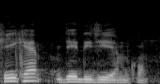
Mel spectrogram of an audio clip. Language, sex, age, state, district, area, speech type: Urdu, male, 18-30, Uttar Pradesh, Saharanpur, urban, spontaneous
